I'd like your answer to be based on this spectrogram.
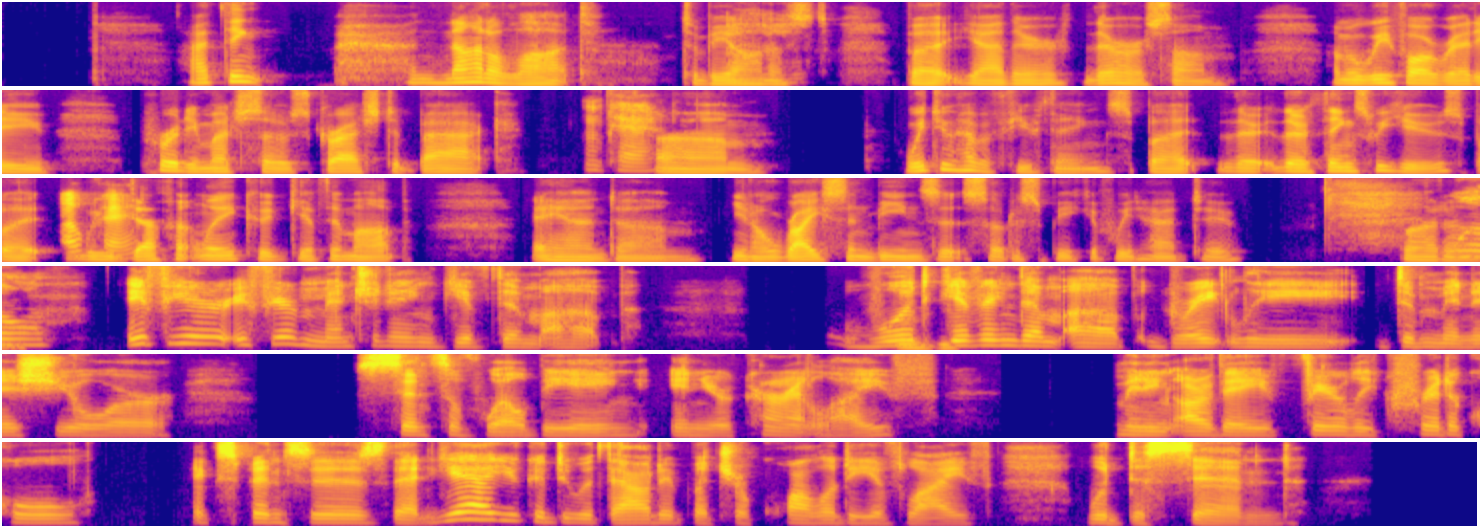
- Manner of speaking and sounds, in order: exhale
- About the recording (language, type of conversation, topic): English, advice, How can I reduce anxiety about my financial future and start saving?
- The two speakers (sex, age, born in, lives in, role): female, 55-59, United States, United States, advisor; male, 55-59, United States, United States, user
